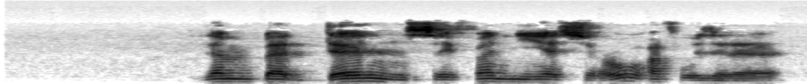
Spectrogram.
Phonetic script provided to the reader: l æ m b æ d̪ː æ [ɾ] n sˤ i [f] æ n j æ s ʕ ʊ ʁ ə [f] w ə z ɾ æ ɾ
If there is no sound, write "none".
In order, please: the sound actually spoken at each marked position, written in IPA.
l, f, f

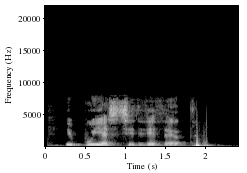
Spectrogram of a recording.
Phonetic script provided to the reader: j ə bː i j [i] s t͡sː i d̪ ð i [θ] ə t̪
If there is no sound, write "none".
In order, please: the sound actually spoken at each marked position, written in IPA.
æ, θ

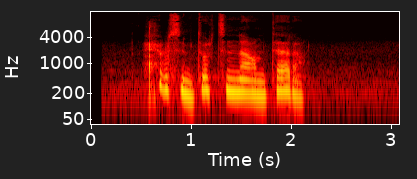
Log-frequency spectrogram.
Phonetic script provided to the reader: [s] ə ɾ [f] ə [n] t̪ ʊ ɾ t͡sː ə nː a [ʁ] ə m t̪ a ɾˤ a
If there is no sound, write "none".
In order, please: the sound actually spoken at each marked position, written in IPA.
ħ, s, m, ʁ

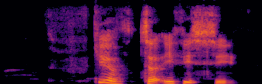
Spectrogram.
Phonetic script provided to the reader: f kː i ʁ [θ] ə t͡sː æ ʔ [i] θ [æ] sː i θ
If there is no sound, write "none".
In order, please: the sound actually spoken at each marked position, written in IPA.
θ, i, i

